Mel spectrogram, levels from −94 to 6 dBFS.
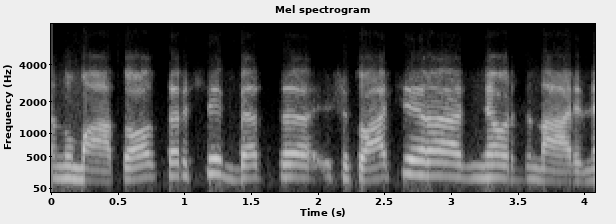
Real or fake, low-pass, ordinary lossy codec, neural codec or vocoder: real; 7.2 kHz; Opus, 16 kbps; none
